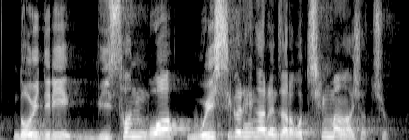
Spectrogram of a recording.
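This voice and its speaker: Very wide pitch swings at a fairly slow pace. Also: man. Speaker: pastor. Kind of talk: sermon. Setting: church.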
